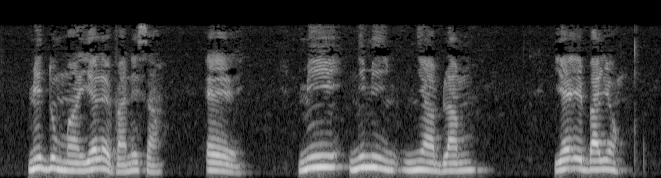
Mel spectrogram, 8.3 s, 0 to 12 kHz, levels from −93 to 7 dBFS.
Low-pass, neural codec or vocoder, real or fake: 7.2 kHz; none; real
